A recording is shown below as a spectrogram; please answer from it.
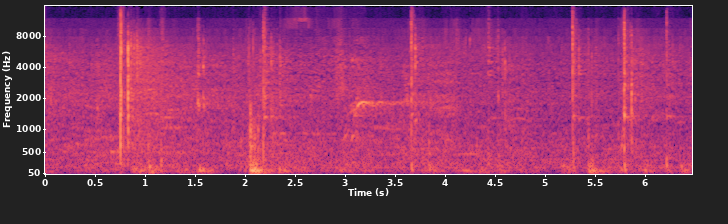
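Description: Badminton rally: rackets striking the shuttlecock in sharp cracks about every second and a half, over a steady arena murmur, with a brief high squeak near the middle.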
